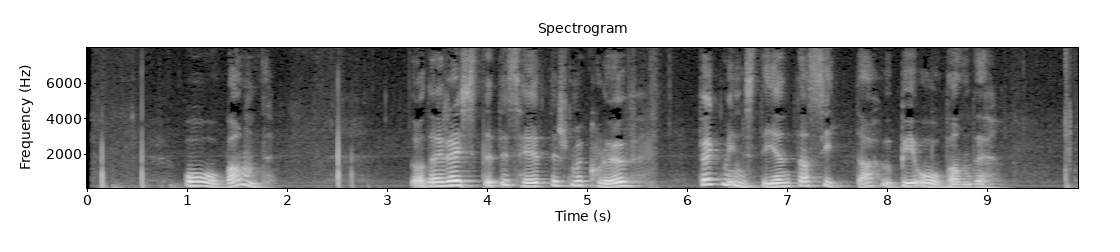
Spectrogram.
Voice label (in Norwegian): "åband", Numedalsmål; 2. rom i kløvsal mellom kløvkassene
